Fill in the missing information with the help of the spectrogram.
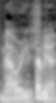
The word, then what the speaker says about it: Maori: So he laughed and said, no, he goes, Godstix are, this is really interesting to me, it's folklore of the Maori, I think I'm pronouncing that right, tribe of New Zealand. – The Maoris, Maori, that's it,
